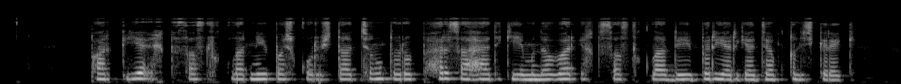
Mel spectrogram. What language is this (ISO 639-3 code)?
uig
